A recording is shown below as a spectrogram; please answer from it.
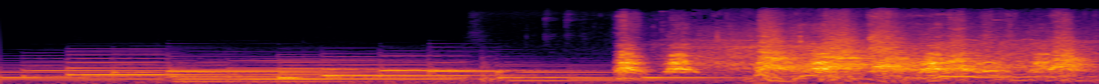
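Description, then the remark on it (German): A gentle piano melody plays for about three seconds as a poodle dances, then a couple of sharp yaps cut in, followed by a loud, busy burst of poodles yapping amid crowd applause and cheering. “Applaus, Gekläff, Jubel.”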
